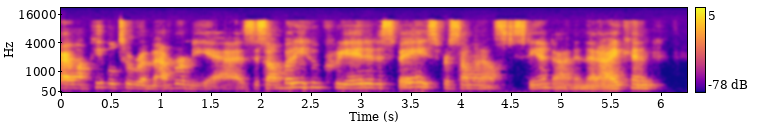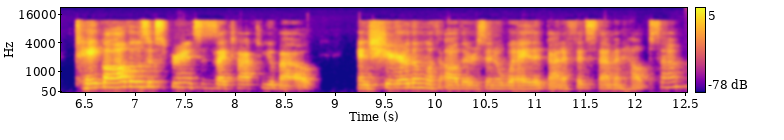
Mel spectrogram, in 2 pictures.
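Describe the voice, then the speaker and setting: Vocal fry runs through a woman's medium-pitched voice, which has ordinary pitch variation and big swings in loudness. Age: 60s. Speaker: business leader and board director. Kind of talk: interview.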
